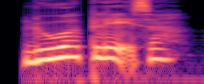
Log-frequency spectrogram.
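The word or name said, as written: LURBLÆSERE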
